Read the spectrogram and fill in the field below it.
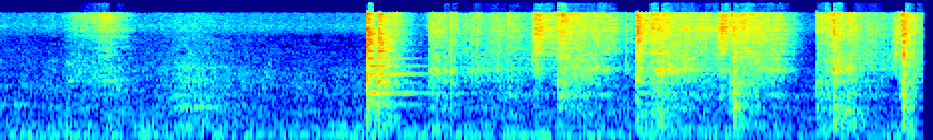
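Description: Urad dal roasting dry in a pan, stirred with a metal spoon: quiet at first, then a series of close scraping and clinking strokes against the pan.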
